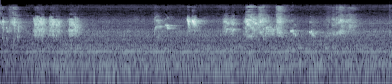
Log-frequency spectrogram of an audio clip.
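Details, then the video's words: Black-browed reed warbler, kept in captivity and singing actively with a rough voice meant to provoke other songbirds: grouped rasping bursts, a sharp high whistle, then more harsh scratchy notes in uneven clusters. "SINCHAN (KERAK BASI ALIS HITAM) GACOR POL, SUARA KASAR COCOK BUAT PANCINGAN GACOR LANGSUNG NYAMBER"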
